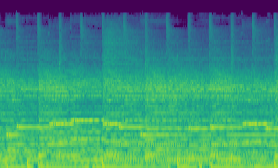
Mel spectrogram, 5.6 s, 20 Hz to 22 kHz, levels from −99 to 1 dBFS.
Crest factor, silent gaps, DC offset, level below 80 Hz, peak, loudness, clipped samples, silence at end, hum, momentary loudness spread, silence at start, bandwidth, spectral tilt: 12 dB; none; under 0.1%; -22 dBFS; 0 dBFS; -13 LUFS; under 0.1%; 0 s; none; 2 LU; 0 s; 16 kHz; -5 dB/octave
